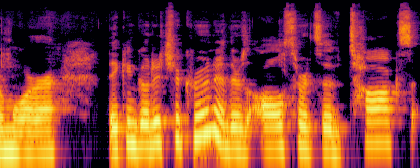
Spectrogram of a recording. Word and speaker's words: Chacruna: Will you spell that word out for folks who are listening? Yeah. Chacruna.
